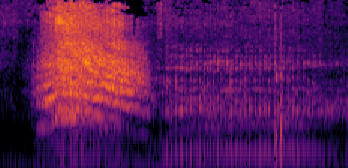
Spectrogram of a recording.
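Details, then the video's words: African elephant giving a single loud, brassy trumpet that blares for about one and a half seconds, then stops, leaving a low rumbling background and a short double knock near the end. "African elephant sound"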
